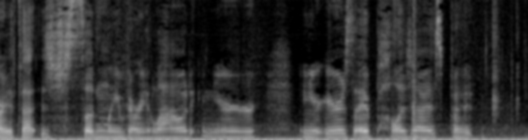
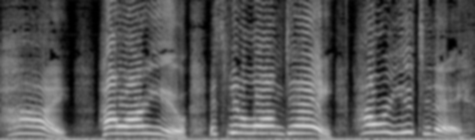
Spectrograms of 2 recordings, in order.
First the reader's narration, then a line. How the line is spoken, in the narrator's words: he's yelling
